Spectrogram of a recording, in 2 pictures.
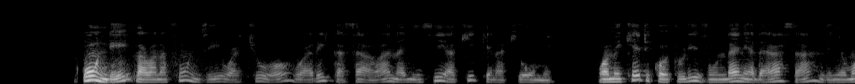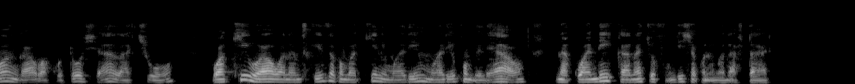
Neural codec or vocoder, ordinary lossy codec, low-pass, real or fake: none; AAC, 48 kbps; 7.2 kHz; real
